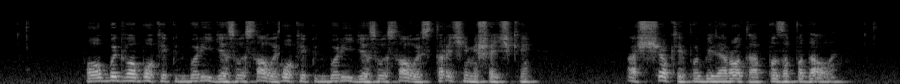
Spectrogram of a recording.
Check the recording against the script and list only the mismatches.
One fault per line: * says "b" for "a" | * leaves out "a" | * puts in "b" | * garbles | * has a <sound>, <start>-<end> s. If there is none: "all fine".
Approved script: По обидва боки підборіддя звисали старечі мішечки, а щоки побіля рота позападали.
* puts in "боки підборіддя звисали"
